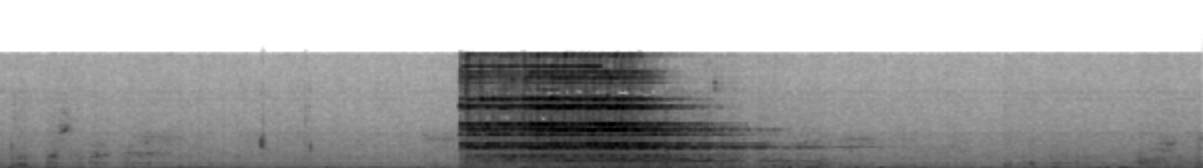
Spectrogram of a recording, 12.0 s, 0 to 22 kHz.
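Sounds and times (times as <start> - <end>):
bell-like ringing: 4.6 - 9.0.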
